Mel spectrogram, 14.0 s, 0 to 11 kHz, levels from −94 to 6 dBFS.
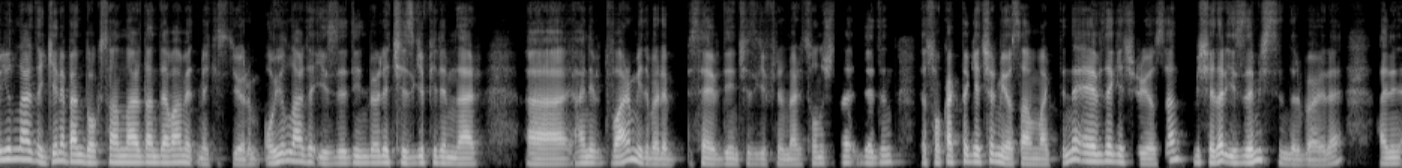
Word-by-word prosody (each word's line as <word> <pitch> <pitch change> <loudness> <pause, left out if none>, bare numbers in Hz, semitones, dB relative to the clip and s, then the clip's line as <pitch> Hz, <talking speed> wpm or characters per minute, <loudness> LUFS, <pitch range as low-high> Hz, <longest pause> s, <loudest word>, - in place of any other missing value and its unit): yıllarda 185 -4 +3
gene 155 +6 0
ben 140 -1 +4
doksanlardan 125 +1 +3
devam 125 +1 +3
etmek 100 -5 -4
istiyorum. 95 0 -5
O 110 +1 0
yıllarda 145 -2 +2
izlediğin 115 +1 -2
böyle 120 0 +1
çizgi 120 0 -2
filmler, 110 -4 +2 0.5
eee, - - +1 0.4
hani, 115 0 -2
d - - -21
var 120 +8 +5
mıydı 130 - 0
böyle 100 -1 0 0.2
sevdiğin 100 -1 -1
çizgi 100 +1 -8
filmler? 95 0 -4
Sonuçta 110 +4 -6
dedin, 130 +3 -4 0.2
e, - - -3
sokakta 130 +5 +1
geçirmiyorsan 125 -8 +1
vaktini 95 - -1
evde 150 -3 +4
geçiriyorsan 135 - -3
bir 125 - -4
şeyler 130 +5 +3
izlemişsindir 120 - 0
böyle. 85 -1 -4 0.3
Hani, 110 +1 -1
120 Hz, 150 wpm, -24 LUFS, 105-130 Hz, 0.5 s, var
